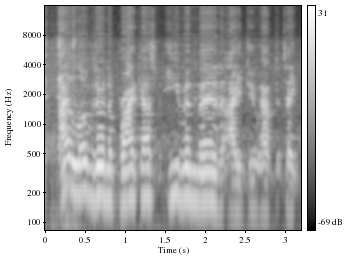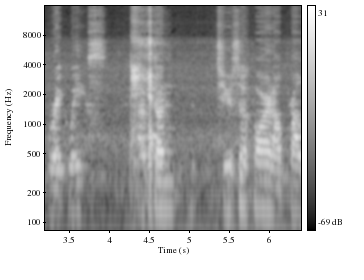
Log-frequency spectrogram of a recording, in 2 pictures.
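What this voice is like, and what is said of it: Usual voice. Nothing is said of it.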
